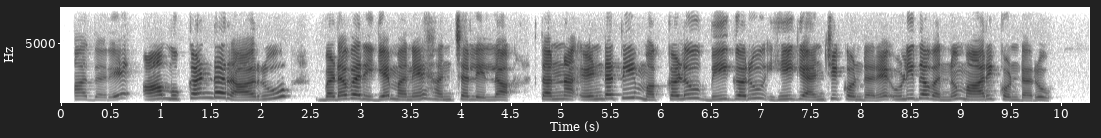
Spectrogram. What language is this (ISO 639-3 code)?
kan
